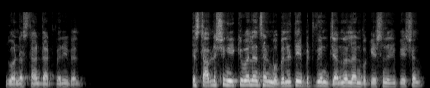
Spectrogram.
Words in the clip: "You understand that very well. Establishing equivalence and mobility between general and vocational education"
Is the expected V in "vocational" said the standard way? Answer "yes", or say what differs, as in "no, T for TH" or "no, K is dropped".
yes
